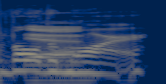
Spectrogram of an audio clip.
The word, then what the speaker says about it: Voldemort: Uh but the one thing with it is they do not pronounce the T on Voldemort. Oh, they say Voldemort.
